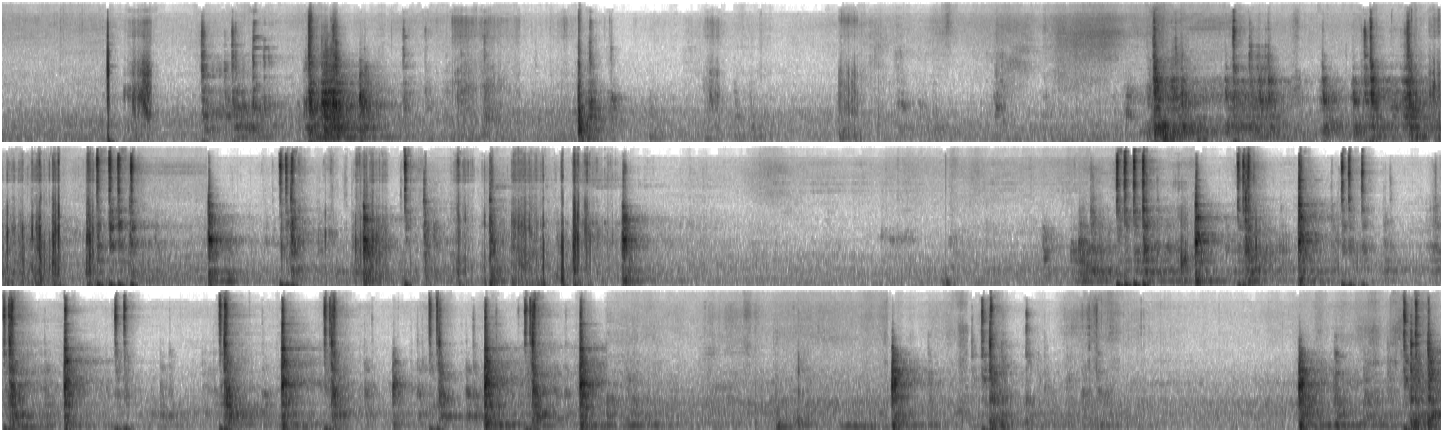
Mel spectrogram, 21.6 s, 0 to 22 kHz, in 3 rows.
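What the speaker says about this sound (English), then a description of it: "Now I'm going to snug up the lower portion of the sway bar link. I will be using a 19mm." A ratchet snugs a 19mm nut on the lower stud of a front sway bar link on a 2013-2019 Nissan Sentra, producing bursts of quick clicking strokes separated by short pauses, close and crisp, with no talk.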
